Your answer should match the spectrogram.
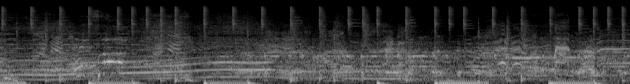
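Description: Music with a heavy bass beat from a sound system, with a motorcycle engine revving as a stunt rider rides a wheelie.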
